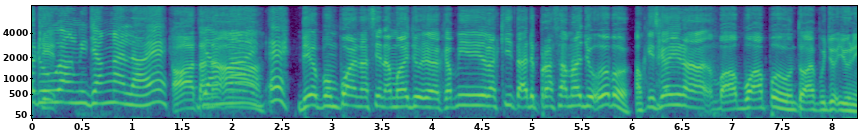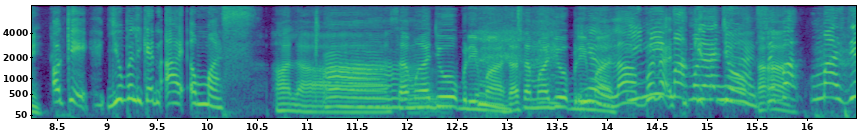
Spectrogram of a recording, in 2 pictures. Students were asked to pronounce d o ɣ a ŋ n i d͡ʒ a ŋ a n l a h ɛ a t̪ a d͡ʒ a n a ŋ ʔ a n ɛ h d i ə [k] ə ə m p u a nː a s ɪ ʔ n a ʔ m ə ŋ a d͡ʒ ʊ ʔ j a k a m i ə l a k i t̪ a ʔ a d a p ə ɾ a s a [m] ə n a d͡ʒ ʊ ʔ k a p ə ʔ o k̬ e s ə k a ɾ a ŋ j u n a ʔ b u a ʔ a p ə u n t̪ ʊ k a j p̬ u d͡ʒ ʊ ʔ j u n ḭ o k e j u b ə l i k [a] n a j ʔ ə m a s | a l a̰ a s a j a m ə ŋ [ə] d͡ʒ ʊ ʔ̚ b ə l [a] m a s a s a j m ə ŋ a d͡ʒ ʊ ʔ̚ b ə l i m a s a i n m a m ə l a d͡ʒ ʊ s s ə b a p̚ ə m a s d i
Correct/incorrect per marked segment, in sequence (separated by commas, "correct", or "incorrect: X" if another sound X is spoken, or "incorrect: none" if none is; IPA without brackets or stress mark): incorrect: p, correct, correct, incorrect: a, incorrect: i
